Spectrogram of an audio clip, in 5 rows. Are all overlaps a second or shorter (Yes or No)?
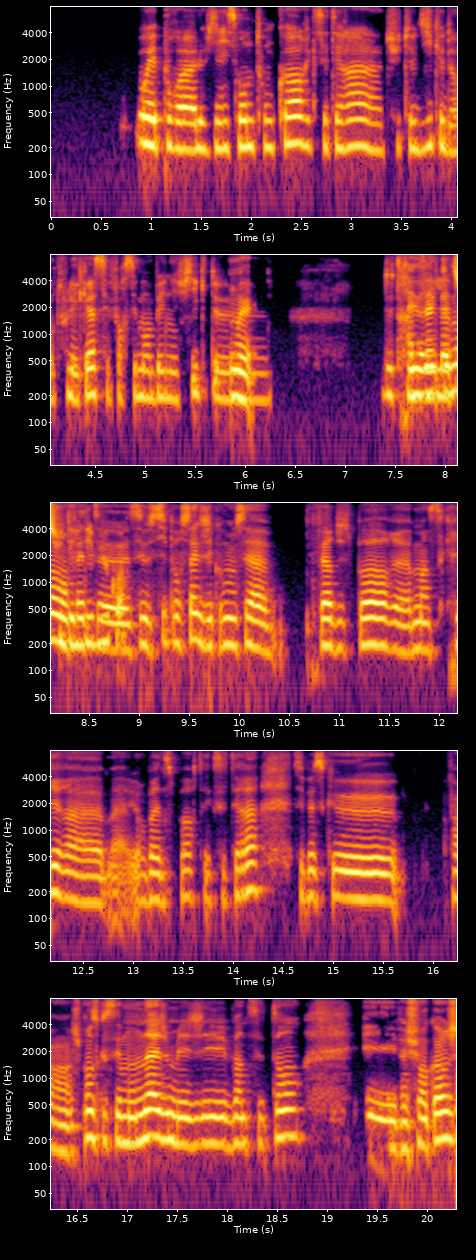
No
